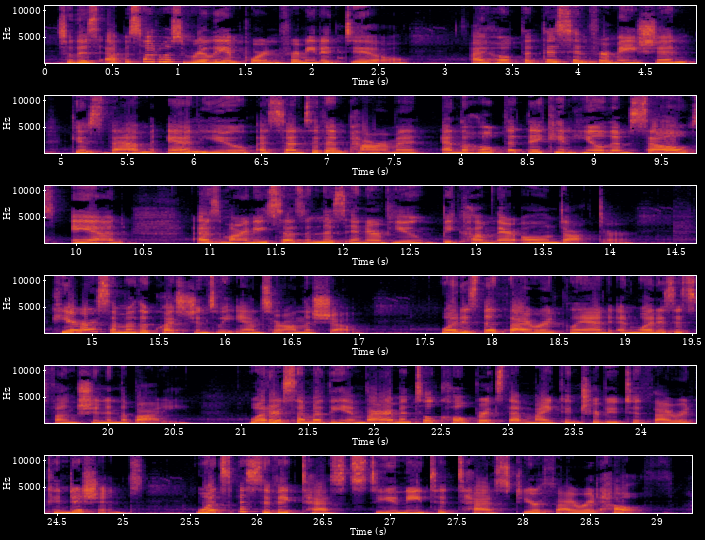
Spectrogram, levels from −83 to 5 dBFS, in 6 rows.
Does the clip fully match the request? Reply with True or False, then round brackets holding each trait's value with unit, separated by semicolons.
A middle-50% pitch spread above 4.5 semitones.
True (4.9 semitones)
